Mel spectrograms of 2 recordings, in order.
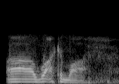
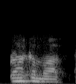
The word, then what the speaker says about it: Rakhimov: Rakhimov. – Rakhimov.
